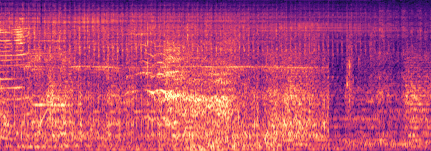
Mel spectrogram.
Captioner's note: screeching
